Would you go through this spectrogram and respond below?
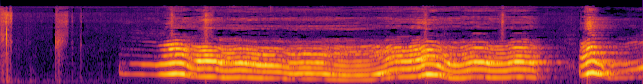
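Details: Sniffer the Beagle, a pet dog asking to be let up onto the bed, holds a long wavering howl of about three seconds that dips low then rises and warbles, ending in a short yelp.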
